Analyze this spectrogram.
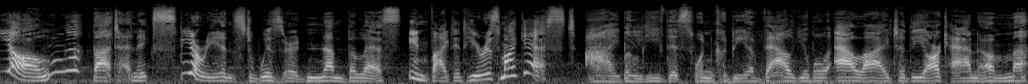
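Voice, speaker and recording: A put-on character voice in a middle pitch at a moderate pace, with hardly any pauses and clear background noise. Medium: video game.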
